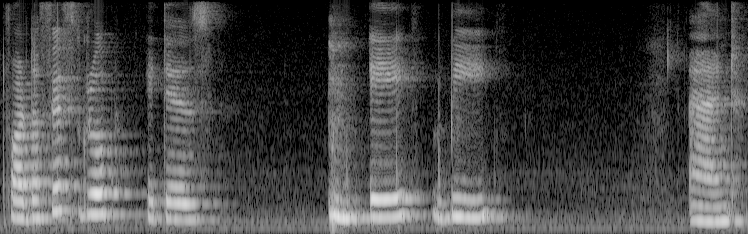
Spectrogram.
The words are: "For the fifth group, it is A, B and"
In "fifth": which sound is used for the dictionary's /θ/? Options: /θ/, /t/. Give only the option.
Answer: /t/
